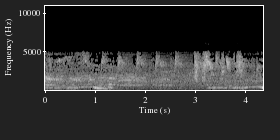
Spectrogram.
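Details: Young singing zebra doves bred for competition, aged about three and a half to four months. Two brief arched, purring coos come about three seconds apart, with faint chirps and background noise between them.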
